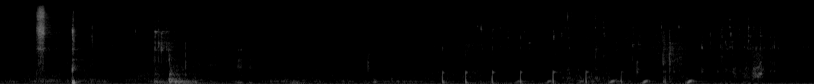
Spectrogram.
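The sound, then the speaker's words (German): A bottle of Austrian Märzen beer is opened and poured: two quick, sharp clicks come first, then after a pause a soft, rhythmic glugging trickle, all quite faint. “Ja, dann würde ich sagen, mache ich die Flasche doch mal auf.”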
